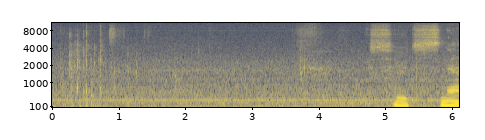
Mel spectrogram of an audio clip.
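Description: Keystrokes on a computer keyboard as a sudo command is entered while installing bare-bones Ubuntu: a quick cluster of close, crisp clicks near the start, then quieter sparse taps over a steady hum, ending in brief bursts of a voice speaking.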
